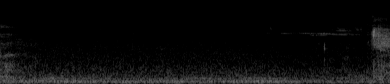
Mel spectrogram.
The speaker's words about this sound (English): And then you've got the robins. And once you start listening, you realize there's not just three voices, three men voices. There are three, I don't know, 300, 3,000 different voices. The birds singing.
